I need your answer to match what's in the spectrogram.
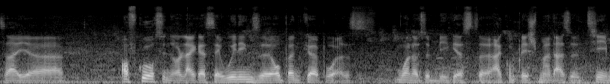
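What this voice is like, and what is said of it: Non-native English accent. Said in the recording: “I'm sorry about my English, guys, right now, but it's the best I can do. My accent will still be here”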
